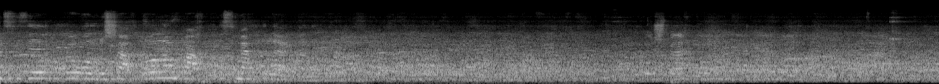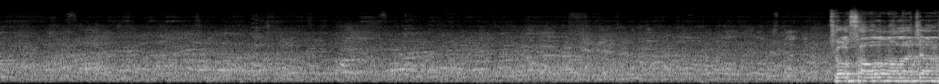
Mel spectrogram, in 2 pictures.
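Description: A woman speaks into a microphone, heard through loudspeakers in a large room.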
